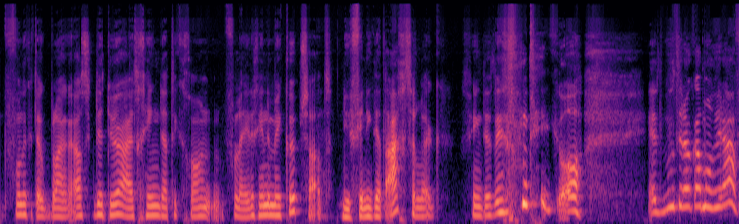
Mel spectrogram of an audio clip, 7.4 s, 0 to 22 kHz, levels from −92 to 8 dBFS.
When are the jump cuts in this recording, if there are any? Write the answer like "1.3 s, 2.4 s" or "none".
3.3 s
